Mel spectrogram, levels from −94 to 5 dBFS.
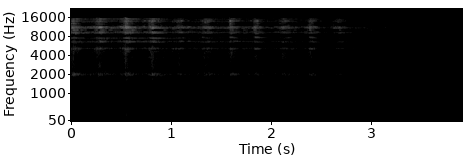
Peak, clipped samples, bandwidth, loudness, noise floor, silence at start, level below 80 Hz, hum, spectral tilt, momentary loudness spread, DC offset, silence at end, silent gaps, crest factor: -36 dBFS; under 0.1%; 16 kHz; -56 LUFS; under -90 dBFS; 0 s; under -90 dBFS; none; 5.5 dB/octave; 13 LU; under 0.1%; 1 s; none; 24 dB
